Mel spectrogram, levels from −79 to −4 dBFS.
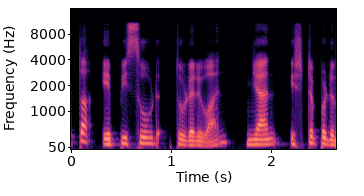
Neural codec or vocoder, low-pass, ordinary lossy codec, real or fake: codec, 24 kHz, 0.9 kbps, WavTokenizer, large speech release; 10.8 kHz; none; fake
